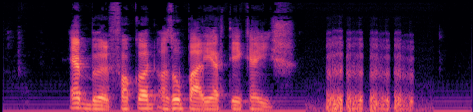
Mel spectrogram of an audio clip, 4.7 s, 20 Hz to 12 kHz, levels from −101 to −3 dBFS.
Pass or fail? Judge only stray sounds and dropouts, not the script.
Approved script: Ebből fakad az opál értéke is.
fail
